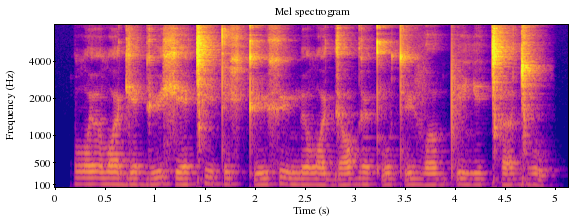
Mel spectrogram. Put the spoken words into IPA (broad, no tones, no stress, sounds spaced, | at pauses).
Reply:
lˠ y lˠ ø ɡʲ e ɡ y xʲ e ǀʰ i t i x kʼ y x y m y lˠ ø ɡʲ ɔ ɡ ø kʼ u tʼ y v ɤ ɡ pʼ i ʎ i ǀʰ ə ɡ͡ǀ u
